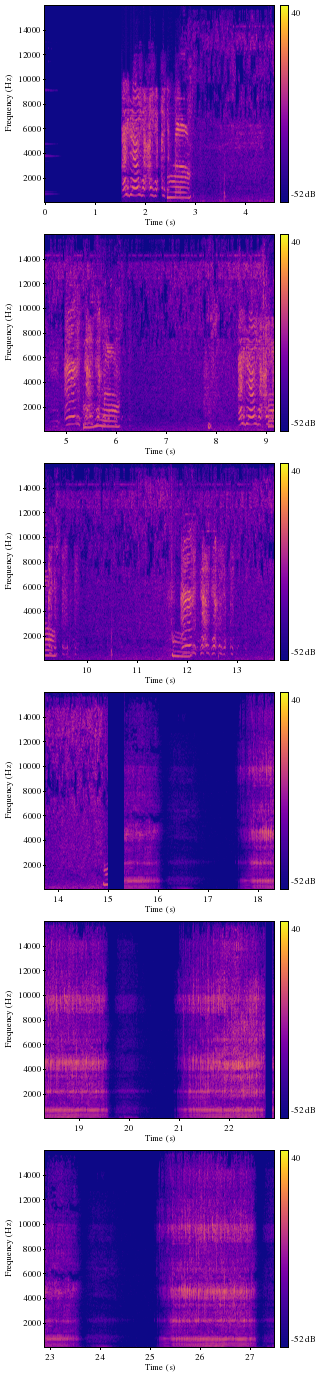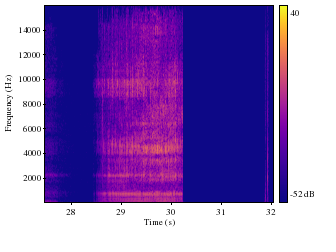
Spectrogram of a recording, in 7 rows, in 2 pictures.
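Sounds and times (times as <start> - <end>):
person snoring: 7.8 - 8.2, 14.9 - 16.9, 17.6 - 20.3, 20.9 - 24.5, 25.1 - 27.9, 28.5 - 30.3.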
